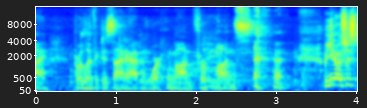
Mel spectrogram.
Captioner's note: laughs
